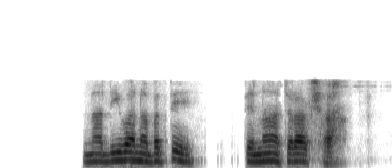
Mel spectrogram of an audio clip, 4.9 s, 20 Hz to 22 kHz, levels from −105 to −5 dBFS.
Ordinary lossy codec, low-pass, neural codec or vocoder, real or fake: AAC, 24 kbps; 3.6 kHz; none; real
